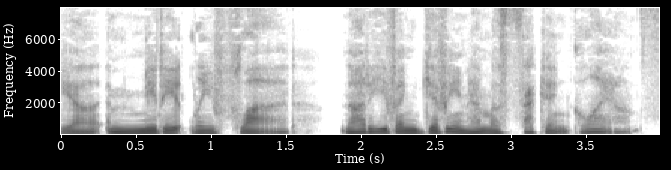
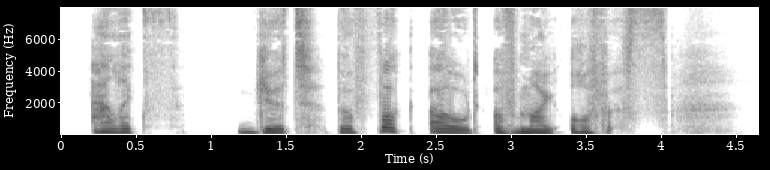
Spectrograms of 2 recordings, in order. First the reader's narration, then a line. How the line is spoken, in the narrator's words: snarled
